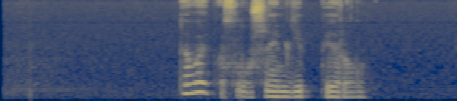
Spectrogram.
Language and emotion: Russian, sad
